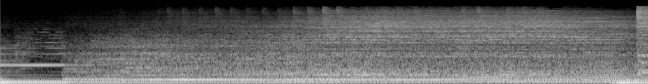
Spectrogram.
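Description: Live band's amplified instruments holding a steady, sustained low chord, with a brighter wash of sound building in from about halfway through.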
